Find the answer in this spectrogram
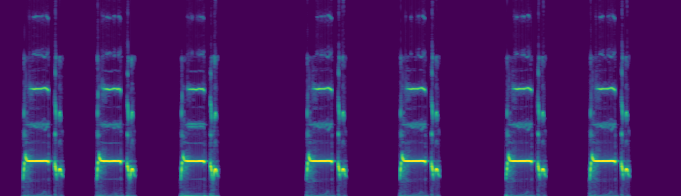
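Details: Male ashy tailorbird singing short, bright, high ringing phrases, each under half a second, repeated about once a second against a silent background; a lure recording played to wild-caught birds to make them sing.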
